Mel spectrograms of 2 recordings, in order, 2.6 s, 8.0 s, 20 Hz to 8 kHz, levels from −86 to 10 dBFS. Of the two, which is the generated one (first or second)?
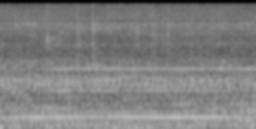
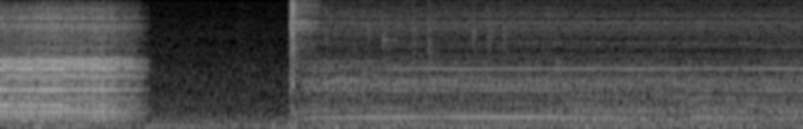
first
